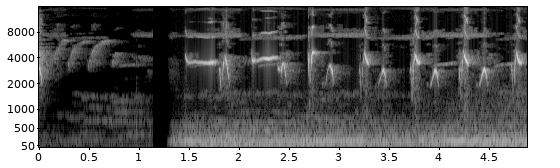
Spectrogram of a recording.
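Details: Canary singing in the 'gacor ngerol nembak' style: after a quiet start, a run of sharp, high, downward-swept whistled notes repeats about twice a second over a steady low hum.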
